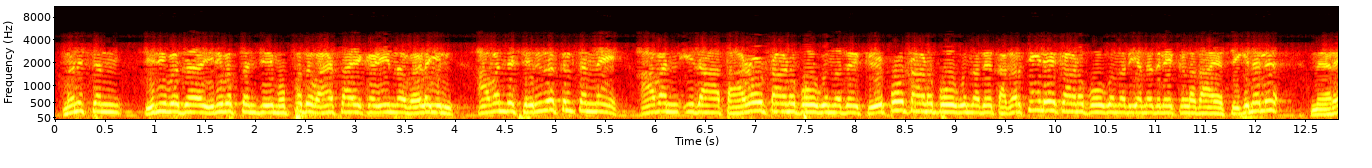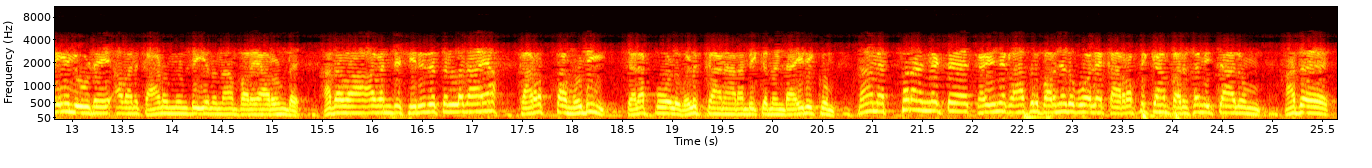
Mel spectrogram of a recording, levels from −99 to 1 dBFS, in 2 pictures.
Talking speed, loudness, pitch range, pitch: 100 wpm, -16 LUFS, 175-220 Hz, 200 Hz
